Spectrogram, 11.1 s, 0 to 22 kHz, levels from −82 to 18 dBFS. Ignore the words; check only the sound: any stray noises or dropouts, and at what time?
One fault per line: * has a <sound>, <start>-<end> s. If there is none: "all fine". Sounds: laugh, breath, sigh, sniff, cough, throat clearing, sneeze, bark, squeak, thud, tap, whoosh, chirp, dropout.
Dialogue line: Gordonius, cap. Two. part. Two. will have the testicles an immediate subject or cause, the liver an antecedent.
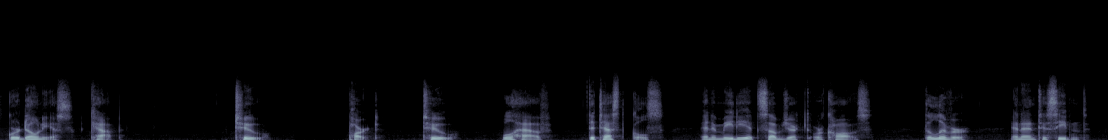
* has a dropout, 6.2-6.3 s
